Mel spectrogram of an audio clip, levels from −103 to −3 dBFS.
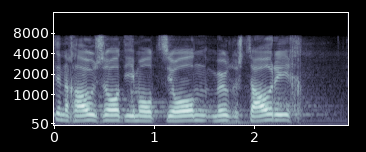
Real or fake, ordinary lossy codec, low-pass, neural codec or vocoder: real; none; 7.2 kHz; none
